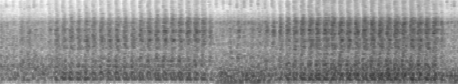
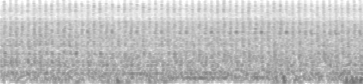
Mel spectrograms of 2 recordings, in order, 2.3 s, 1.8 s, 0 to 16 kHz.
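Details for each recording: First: VW Vento 1.5 TDI diesel with DSG 7-speed transmission at idle: harsh, unevenly pulsing metallic rattle, described as a very dangerous noise, from play in a failed dual-mass flywheel; flywheel replacement is the fix. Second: VW Vento 1.5 TDI diesel with DSG after flywheel replacement, about 84,385 km: steady, even diesel idle with no rattle, knock or clunk from the bellhousing. Normal idle.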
